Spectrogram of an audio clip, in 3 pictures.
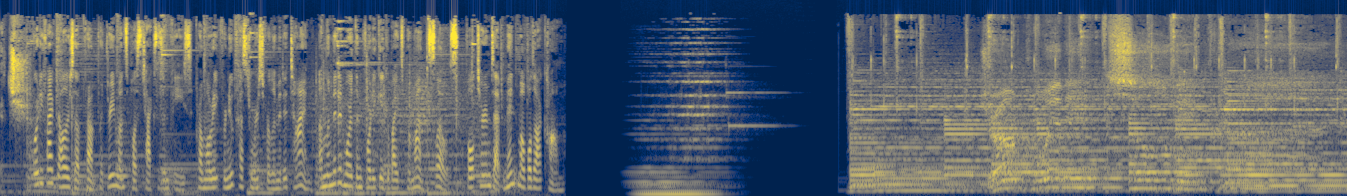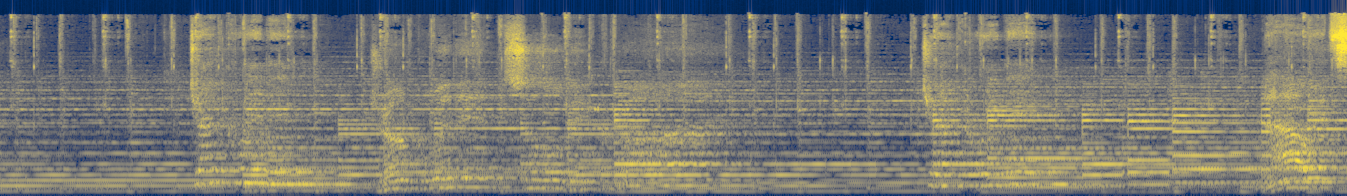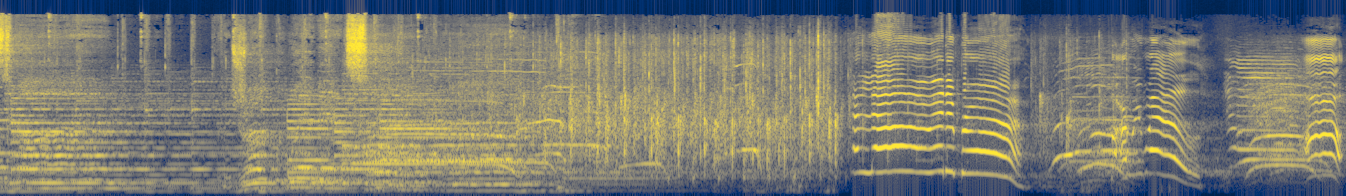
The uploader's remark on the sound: We then hear from a member of the audience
